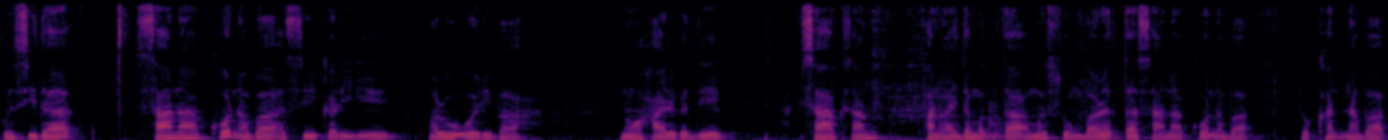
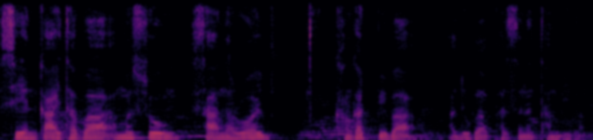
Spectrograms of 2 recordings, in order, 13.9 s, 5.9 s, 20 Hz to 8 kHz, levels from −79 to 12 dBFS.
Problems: none marked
